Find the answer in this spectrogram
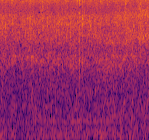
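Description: Steady outdoor background noise: an even rushing hiss with faint low rumbling and no distinct event.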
